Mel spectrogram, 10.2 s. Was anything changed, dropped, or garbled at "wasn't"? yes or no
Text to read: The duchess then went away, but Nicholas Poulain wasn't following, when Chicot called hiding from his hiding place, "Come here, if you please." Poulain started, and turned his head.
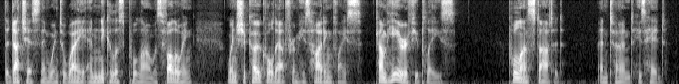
yes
